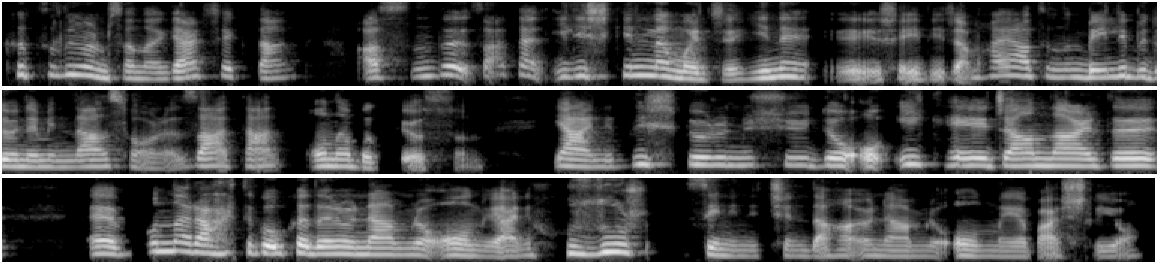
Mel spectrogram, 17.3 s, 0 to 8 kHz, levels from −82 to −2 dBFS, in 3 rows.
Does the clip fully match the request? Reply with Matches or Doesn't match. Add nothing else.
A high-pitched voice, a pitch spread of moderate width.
Matches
